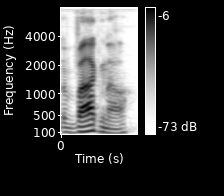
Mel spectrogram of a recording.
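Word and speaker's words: Wagner: Kirk pronounc it vagna because that's how German is pronounced their W's.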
